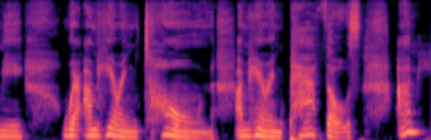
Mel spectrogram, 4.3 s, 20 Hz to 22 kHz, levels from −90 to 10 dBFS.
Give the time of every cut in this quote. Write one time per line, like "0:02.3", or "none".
0:02.2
